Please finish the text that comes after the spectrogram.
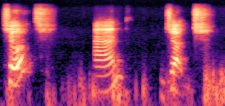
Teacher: Affricate is a mixture of stop and fricative, right? It starts from a stop, moves to a fricative.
